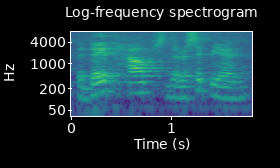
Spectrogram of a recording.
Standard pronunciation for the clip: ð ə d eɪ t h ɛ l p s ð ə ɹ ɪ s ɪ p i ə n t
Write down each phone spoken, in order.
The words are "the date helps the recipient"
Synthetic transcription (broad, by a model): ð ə d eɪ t h ɛ l p s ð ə ɹ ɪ s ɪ p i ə n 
